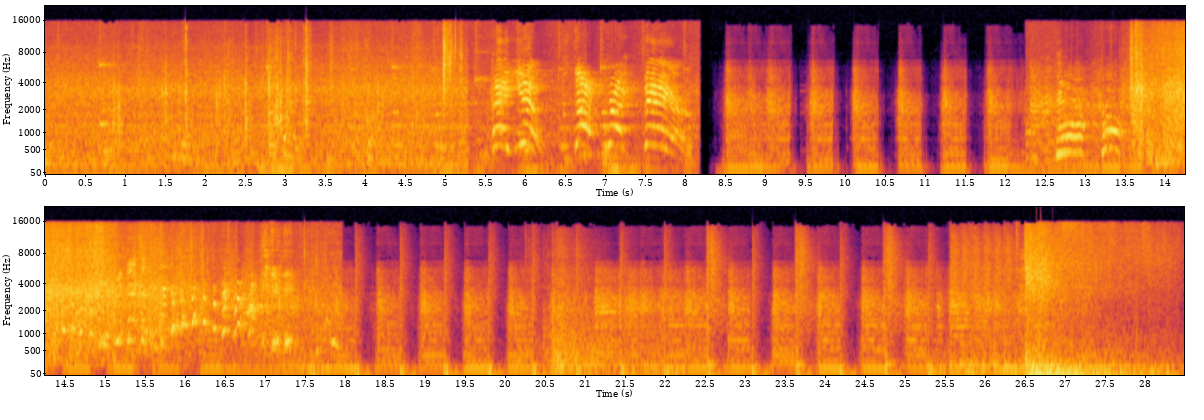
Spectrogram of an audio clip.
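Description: Background music with a beat that stops and starts in short repeated cuts; about halfway through, a loud splash of a person jumping into a swimming pool.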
